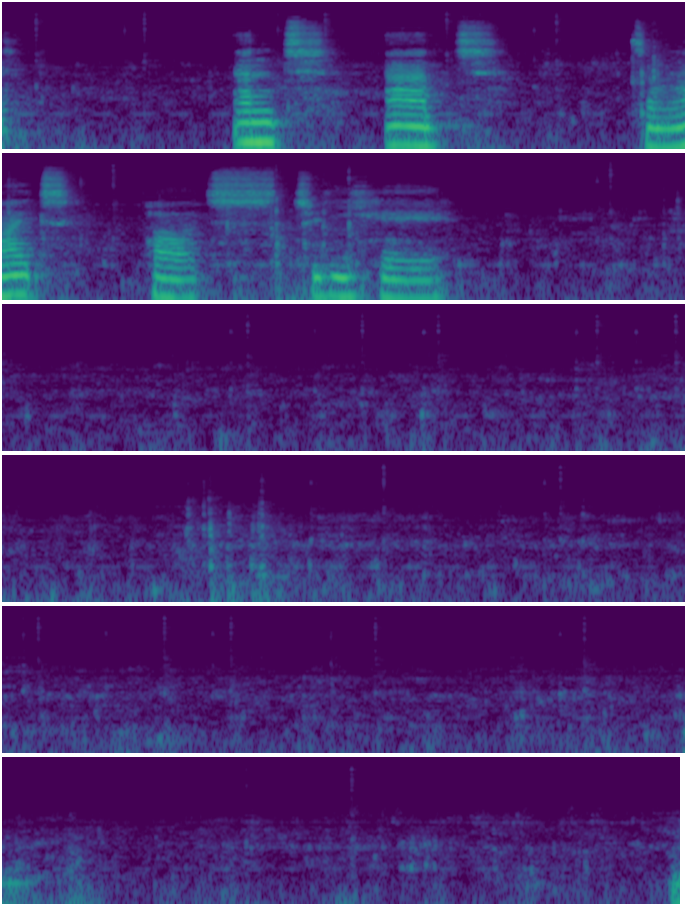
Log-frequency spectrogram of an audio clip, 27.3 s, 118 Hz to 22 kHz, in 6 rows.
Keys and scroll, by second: 4.4 ctrl+z, 6.4 ctrl+z, 6.6 ctrl+z, 15.2 ctrl+z, 23.3 d.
